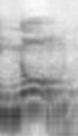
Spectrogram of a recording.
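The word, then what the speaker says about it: gnome: केवा है नार सु बोला ने नाल पछी नोम नोम is like a magical creature Harry Potter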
